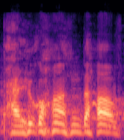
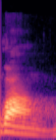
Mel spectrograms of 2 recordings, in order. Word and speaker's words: 방광: 그때 세종께서 온몸으로 큰 빛을 놓아 이걸 방광이라고 해요. 뭐라고 해요? 방광. 발광이라고 하면 안 돼요. 우리 지랄 발광한다. 이렇게 표현 쓰잖아요. 그러니까 발음을 잘해야 돼요. 불교선 뭐라고 한다? 방 방광 노 빛을 놓으셨다.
